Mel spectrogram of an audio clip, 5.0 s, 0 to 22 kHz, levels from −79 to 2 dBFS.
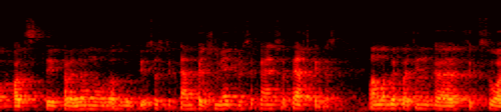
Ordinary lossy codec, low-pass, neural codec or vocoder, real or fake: MP3, 48 kbps; 19.8 kHz; none; real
